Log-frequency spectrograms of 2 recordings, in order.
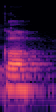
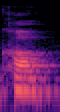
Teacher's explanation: क अल्पप्राण हो गया। ख हो गया महाप्राण।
